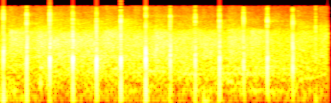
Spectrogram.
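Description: An audience claps in a steady, even rhythm, about fourteen sharp claps at a brisk pace over a continuous wash of softer applause, with no talking.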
